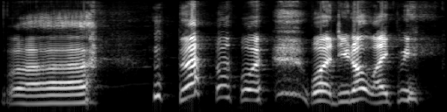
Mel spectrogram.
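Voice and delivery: loud, high laughing protest; flustered laugh. Acted. Sister laughing loudly, flustered by the snub. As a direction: laugh through the hurt question.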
